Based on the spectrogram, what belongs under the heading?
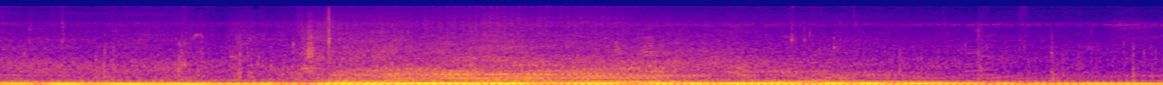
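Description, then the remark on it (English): A car engine rumbles steadily as the car speeds along a road, its drone swelling and rising in pitch partway through as it accelerates, then settling into a continuous deep hum. “Actually, when I think of people speeding up roads like this, I like think of your brother Tom.”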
